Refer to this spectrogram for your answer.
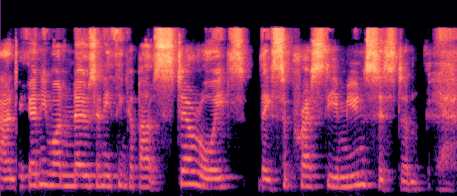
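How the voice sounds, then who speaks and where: An ordinary speaking voice from a medium-pitched woman, moderate pace, ordinary pitch variation. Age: 50s. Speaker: functional nutritionist. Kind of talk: interview.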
